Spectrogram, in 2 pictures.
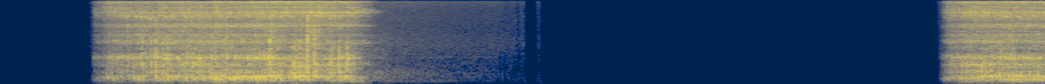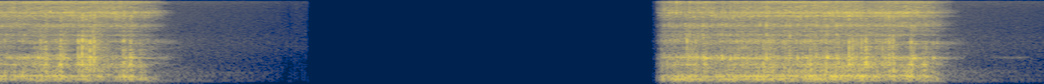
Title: suara ngorok TERUNIK.!! dengerin deh..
